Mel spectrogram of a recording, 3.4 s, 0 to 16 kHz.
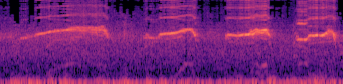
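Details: Bald eagle mother at the West End nest, 4 July 2022, calling while defending her eaglet against an intruding fledgling; four thin, high whistled notes that swell and slur upward, separated by short gaps, over low wind noise.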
